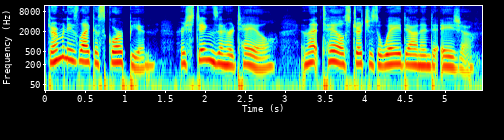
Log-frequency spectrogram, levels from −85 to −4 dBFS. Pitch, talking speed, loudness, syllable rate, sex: 215 Hz, 185 wpm, -19 LUFS, 4.8 syllables/s, female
